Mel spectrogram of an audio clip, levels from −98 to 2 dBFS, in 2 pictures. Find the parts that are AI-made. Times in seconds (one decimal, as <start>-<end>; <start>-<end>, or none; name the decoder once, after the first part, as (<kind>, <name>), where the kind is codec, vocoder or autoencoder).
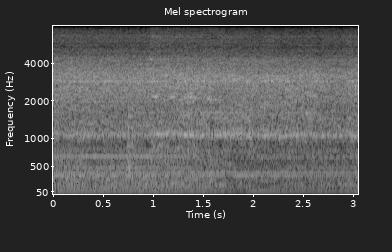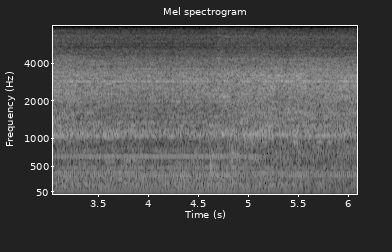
1.5-2.3 (codec, SNAC)

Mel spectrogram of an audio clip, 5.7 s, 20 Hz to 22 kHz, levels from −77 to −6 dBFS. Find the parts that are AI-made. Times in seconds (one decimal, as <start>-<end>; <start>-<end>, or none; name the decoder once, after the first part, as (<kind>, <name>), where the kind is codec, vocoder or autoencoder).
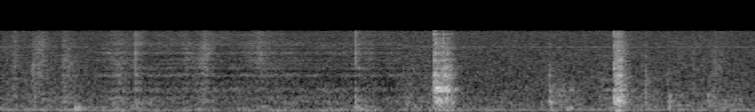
0.7-3.0 (codec, SNAC)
